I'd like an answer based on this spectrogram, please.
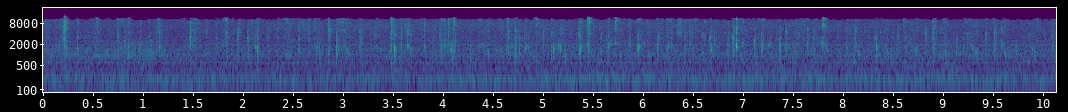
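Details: At the Barn Owl Centre in Gloucester, UK, the boldest of a group of regularly fed European badgers feeds up close: steady wet crunching and sharp bite clicks, several each second, over a soft hiss.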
